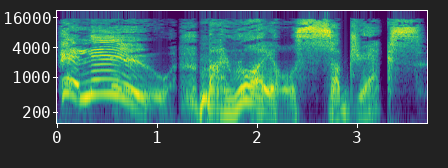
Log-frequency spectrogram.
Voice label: evil start vo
